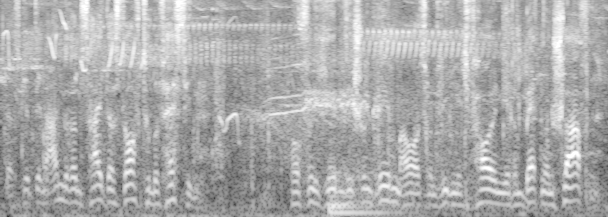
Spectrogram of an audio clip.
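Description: An actor playing a gruff, reckless pagan berserker in an audio drama, gravelly and blunt. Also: male voice, mid-range voice, fast, very noisy, close to an everyday voice. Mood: wary, grumbling. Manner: blunt, cursing.

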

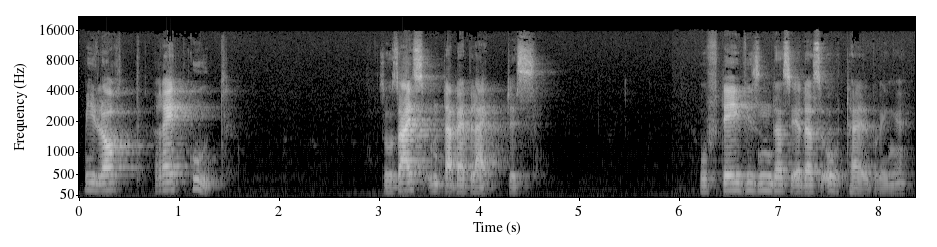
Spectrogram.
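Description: Troubled, imperious queen for classical radio drama: slow, tense, halting declamation, wavering, roomy acoustic. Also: deep voice, a bit bright. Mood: commanding. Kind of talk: classical German stage-verse radio drama.

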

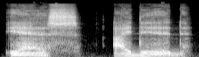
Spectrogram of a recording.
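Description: Man voicing a deep, weary old ghost, very slow. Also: steady tone, vocal fry, fairly bright tone, no room sound, studio quality, full character voice. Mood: matter-of-fact, gloomy. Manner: slow, mournful, polite. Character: sad, weary, lonely old male ghost.

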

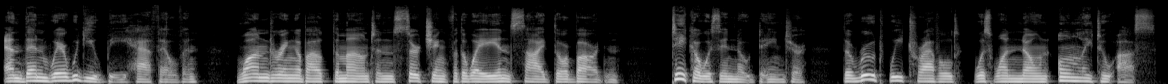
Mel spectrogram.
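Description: Cold, sly male wizard for a fantasy storybook, played by a woman. Low, smooth, measured, aloof. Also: darkish tone, dry recording, clean studio sound. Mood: smooth, cutting.

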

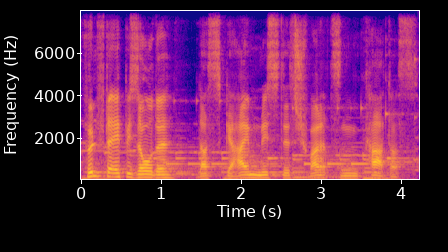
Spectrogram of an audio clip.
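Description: A man's voice: medium pitch, expressive, takes it slowly. A man making a scripted title announcement for a radio drama. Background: music.

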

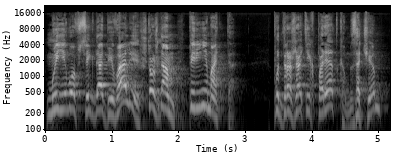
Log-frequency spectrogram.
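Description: Proud, fiery old field marshal, animated. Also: male voice, high-pitched, normal speed. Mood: indignant. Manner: theatrical, emphatic, with repeated phrases. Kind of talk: Soviet-era radio drama acting.

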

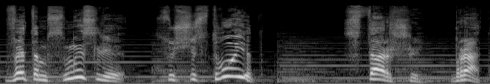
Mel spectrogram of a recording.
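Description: A halting, high-voiced male prisoner. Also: big pitch swings, soft background music, exaggerated voice. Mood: earnest, insistent. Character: weakened male prisoner, questioning, stubbornly clinging to reason. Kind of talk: dramatic audio play acting.

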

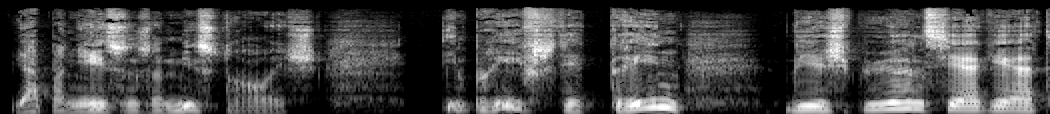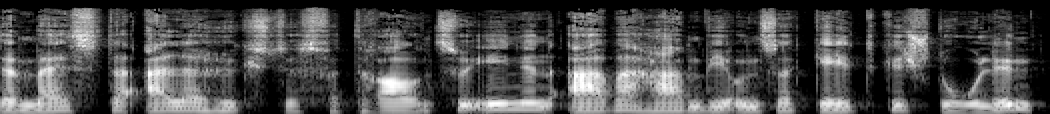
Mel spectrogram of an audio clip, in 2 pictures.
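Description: Raspy, boastful little dwarf hustler. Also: male voice, mid-range voice, big pitch swings, measured pace, darkish tone, exaggerated voice. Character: boastful, touchy male dwarf chess hustler and swindler. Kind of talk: radio play acting.

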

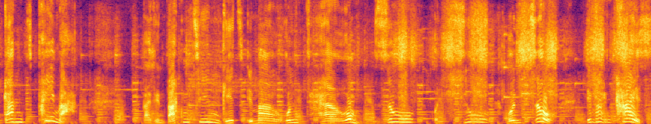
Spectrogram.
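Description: A woman playing a spirited, clever animal who teaches tooth care in a children's audio play, instructive and emphatic. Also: a little high.

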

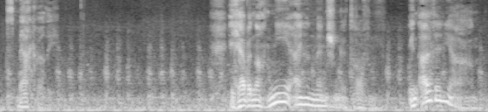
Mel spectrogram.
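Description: Expressive, low-voiced editor. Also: male voice, unhurried, creaky, noisy background, exaggerated voice. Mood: rueful, reflective. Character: conscientious male publishing editor, talkative, evasive, self-reproachful. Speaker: publishing editor. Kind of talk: 1970s East German radio drama acting.

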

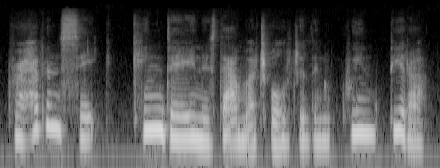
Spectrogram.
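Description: Woman as a firm, husky dwarf matriarch. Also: on the high side, moderate pace, warm tone. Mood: firm, fond. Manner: scolding, emphatic. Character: firm, sensible, affectionate older dwarf wife.

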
